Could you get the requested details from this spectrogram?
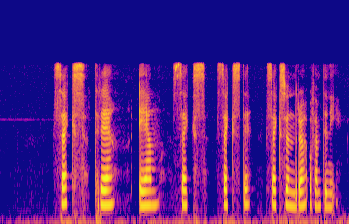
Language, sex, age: Norwegian, female, 21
